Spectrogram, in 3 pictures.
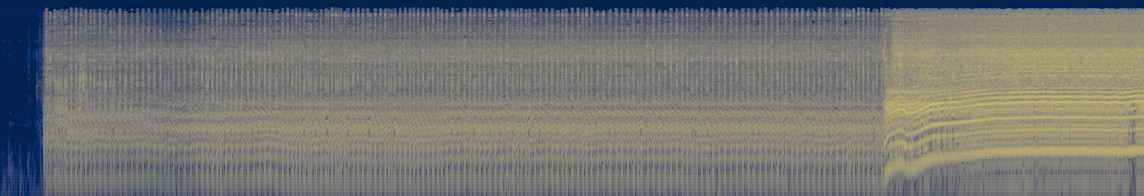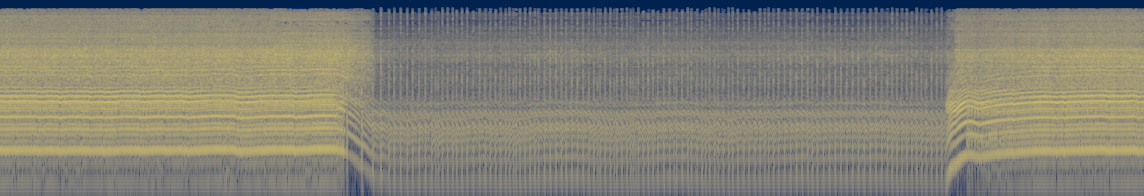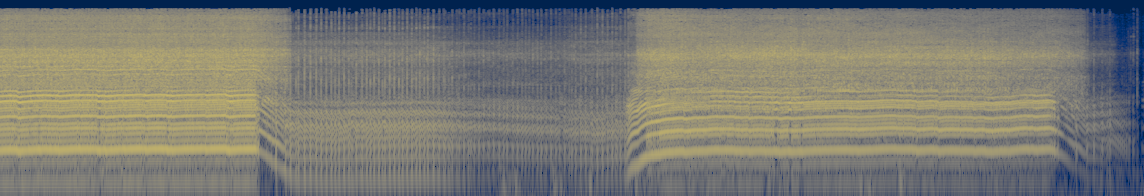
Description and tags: Sounds of a gasoline-powered hedge trimmer I recorded for a short film. I used the first take, so here is the second.
Start, idle, run, idle, run, idle, run while cutting, shut off.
